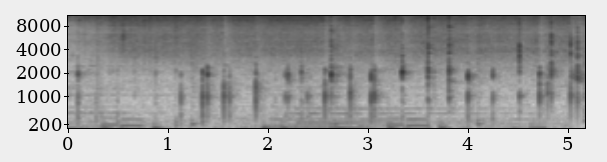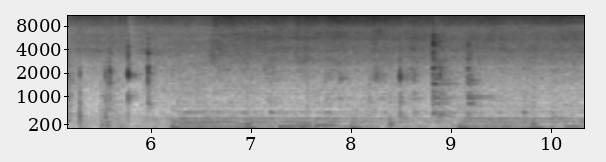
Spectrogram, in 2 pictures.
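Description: Diced shallots sizzling in hot olive oil in a stainless steel sauté pan, while a wooden spoon taps and scrapes them out of a bowl and stirs them. The sizzle grows fuller about six seconds in.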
